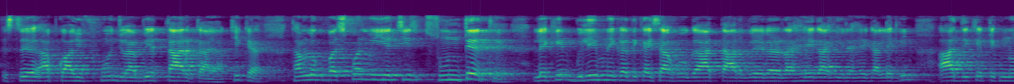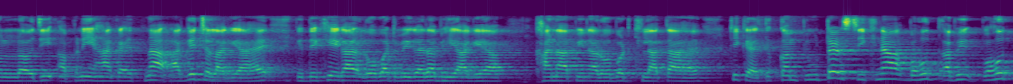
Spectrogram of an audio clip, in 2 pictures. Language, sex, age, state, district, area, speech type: Hindi, male, 18-30, Bihar, Samastipur, rural, spontaneous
